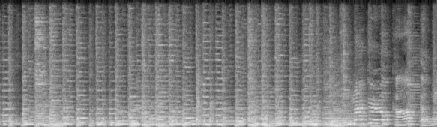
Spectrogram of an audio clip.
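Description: Acoustic guitar strummed in a steady rhythm as song accompaniment, with some singing near the end.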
